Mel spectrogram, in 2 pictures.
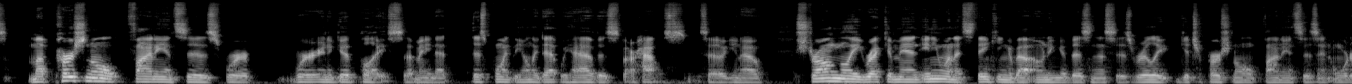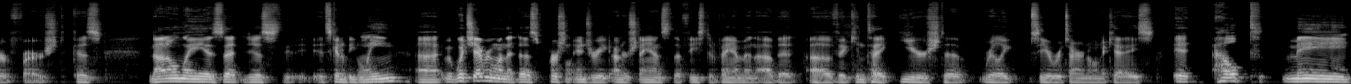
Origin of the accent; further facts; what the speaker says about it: South Arkansas, United States; growing up in South Arkansas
